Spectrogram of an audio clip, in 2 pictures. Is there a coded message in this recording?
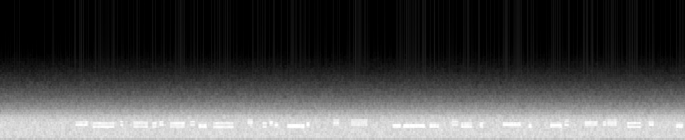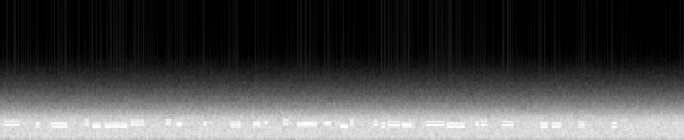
No, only pairs of high tones at irregular times, with heavy radio static.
